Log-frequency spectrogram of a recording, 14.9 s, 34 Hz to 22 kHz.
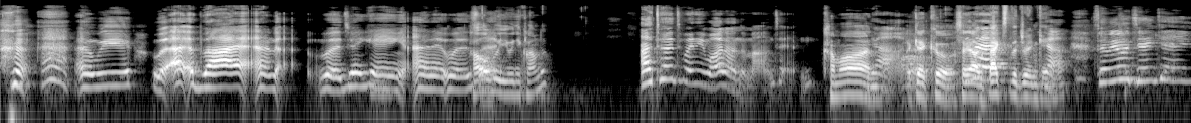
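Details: Young woman with cerebral palsy diagnosed at 11 months, speech not very clear; dysarthria (cerebral palsy).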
